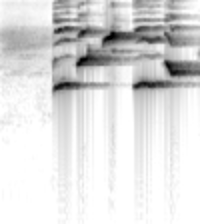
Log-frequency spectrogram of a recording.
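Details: Srigunting batu (greater racket-tailed drongo), a skilled mimic songbird, giving a rapid run of pure whistles. The notes step between rising and falling tones in quick successive phrases after half a second of quiet. The recording is otherwise clean.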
